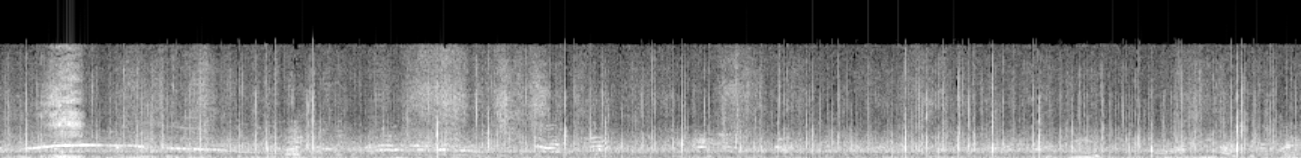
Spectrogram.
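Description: A single long whistled note that glides up and then back down over about a second and a half, near the start, over faint distant voices and light crackling.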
